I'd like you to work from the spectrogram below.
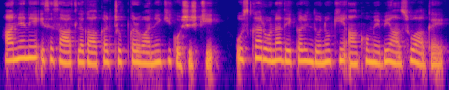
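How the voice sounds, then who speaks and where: A woman reading a romantic novel aloud as an audiobook narrator, in a steady storytelling manner. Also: mid-range voice, moderate pace, creaky.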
